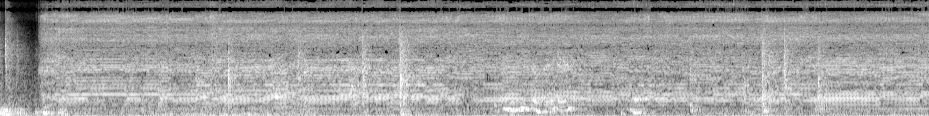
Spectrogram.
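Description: Electric dog grooming clippers switch on about a second in and run with a steady hum as they shave a shih tzu's leg and foot close, with a few light clicks as the blade works through the coat.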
